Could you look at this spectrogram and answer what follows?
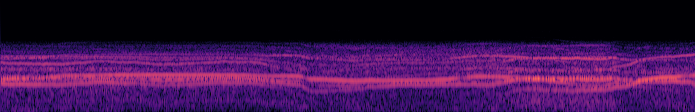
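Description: DJI FPV quadcopter's motors and propellers whining in flight, several close pitches that fall and rise together with the throttle, with a marked drop about four seconds in before climbing again.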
